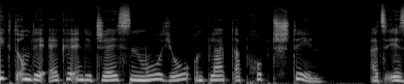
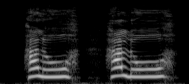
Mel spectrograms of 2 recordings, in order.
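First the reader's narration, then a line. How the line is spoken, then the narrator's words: High, frightened voice. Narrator (German): ruft eine hohe, ängstliche Stimme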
